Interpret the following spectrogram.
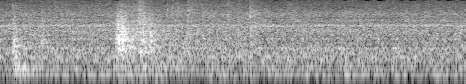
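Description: Food items being handled in an open fridge: two brief handling noises, the second and louder about half a second in.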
